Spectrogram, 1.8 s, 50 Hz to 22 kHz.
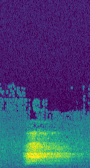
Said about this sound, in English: here's me for 10 minutes shut-eye. That's an idea. Helps the digestion. I'm asleep already. And please don't wake me if I snore.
